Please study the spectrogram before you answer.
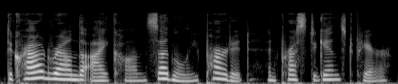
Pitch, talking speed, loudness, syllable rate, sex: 205 Hz, 165 wpm, -18 LUFS, 4.9 syllables/s, female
